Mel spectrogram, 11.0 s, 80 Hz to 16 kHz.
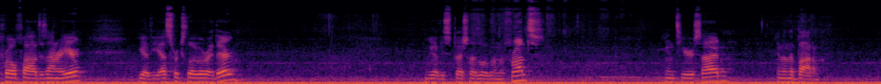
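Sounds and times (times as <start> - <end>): faint rumble: 0.0 - 11.0
steady low hum: 0.0 - 11.0.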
